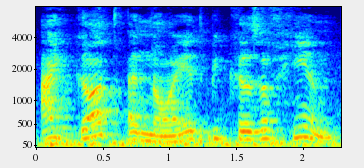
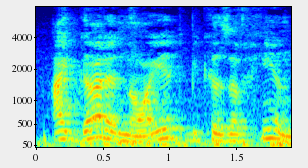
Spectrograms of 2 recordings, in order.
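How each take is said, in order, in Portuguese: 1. A frase é falada em ritmo normal. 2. A frase é falada em ritmo rápido.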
